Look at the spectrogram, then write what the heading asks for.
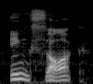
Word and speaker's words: Ingsoc: And the sign is Inksock, which is spelled INGSOC.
